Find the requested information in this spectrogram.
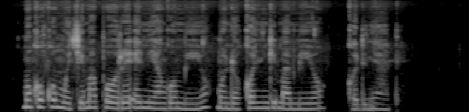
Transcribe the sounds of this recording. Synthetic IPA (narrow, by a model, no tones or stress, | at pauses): mɔkokwomwet͡ʃemapɔɾeʔenɪaŋɡɔmɪjɔmɔndɔkɔɲŋɡɪmamɪjɔ | kɔdɲat̪ɪ̥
